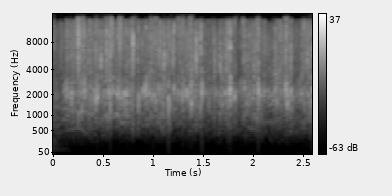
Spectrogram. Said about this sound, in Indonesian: Kita beri tepuk tangan yang meriah untuk Inyoman Adiferi.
